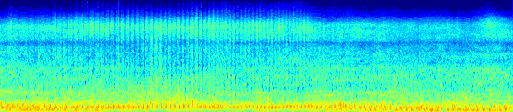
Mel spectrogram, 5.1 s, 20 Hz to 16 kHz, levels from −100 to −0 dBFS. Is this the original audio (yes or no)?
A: no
